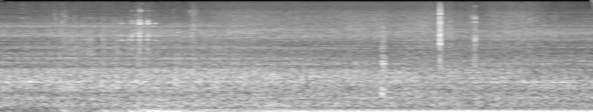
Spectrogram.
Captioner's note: car whirring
